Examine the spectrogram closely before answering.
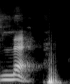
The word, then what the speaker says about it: Leap: of the castle, and we mispronounce it as Leap, but it's pronounced. Yeah, it's actually pronounced Lep.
